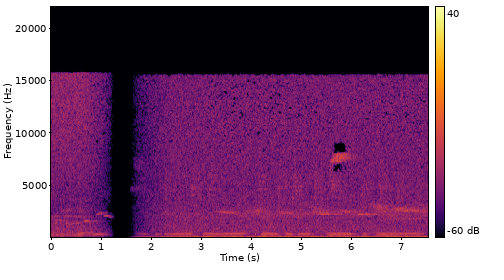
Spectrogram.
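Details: Pigeons giving low, throaty, rolling coos in a rhythmic repeated series, with faint higher thin notes and a brief break in the recording early on.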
